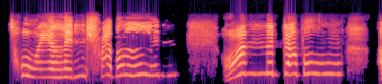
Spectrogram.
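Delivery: echoing witch. Acted. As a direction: chant it high like a witch stirring her cauldron. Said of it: "like, echo to her voice".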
